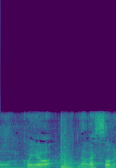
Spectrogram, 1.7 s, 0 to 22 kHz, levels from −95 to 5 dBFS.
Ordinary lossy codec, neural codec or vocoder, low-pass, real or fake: none; none; 7.2 kHz; real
